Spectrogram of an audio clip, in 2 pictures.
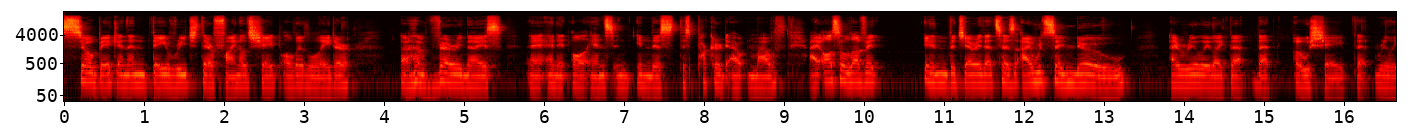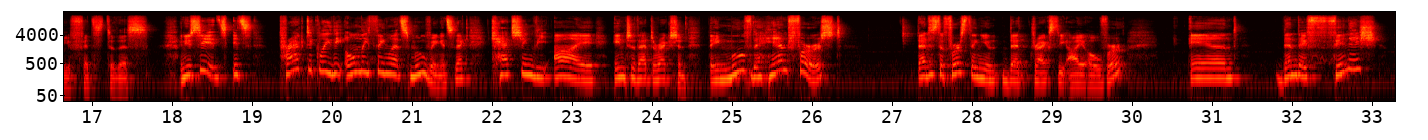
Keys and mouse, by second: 7.4-26.2 drag, 28.5-33.2 drag.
